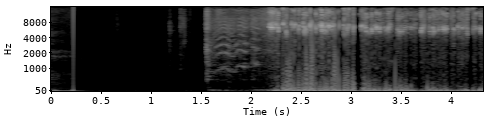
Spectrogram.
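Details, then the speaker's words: Cheap Jeep on start-up: crank, the engine catches, then irregular slaps and clatter over the idle as the accessory belt jumps off the AC pulley; owner suspects a bent pulley or a weak, faulty tensioner. "all right I'm at a loss here as soon as I start it up the pulley jumps off the AC so the only thing I can think of is that pulley is bent but it's not wobbling"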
